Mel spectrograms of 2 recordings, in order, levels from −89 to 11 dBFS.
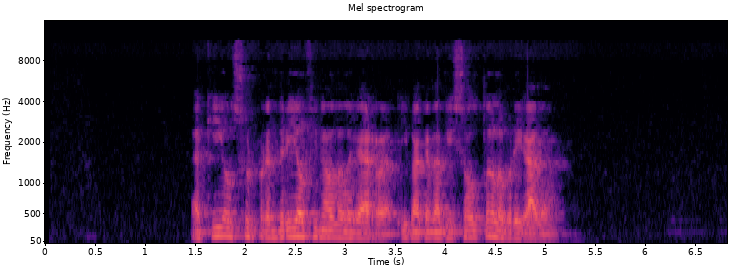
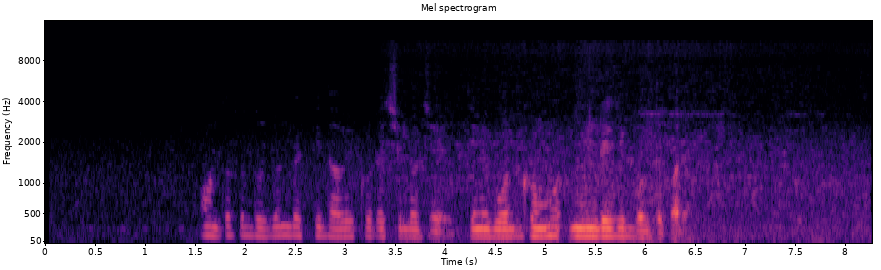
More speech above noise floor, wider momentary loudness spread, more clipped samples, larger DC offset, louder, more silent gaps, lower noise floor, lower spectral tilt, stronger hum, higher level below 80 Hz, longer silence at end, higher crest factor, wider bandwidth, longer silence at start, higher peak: first, 45 dB vs 39 dB; second, 8 LU vs 16 LU; neither; neither; first, -26 LUFS vs -30 LUFS; neither; about the same, -71 dBFS vs -68 dBFS; second, -7 dB/octave vs -9.5 dB/octave; neither; about the same, -54 dBFS vs -58 dBFS; first, 1.65 s vs 0.05 s; about the same, 20 dB vs 20 dB; about the same, 11.5 kHz vs 11 kHz; about the same, 1.45 s vs 1.55 s; first, -8 dBFS vs -12 dBFS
